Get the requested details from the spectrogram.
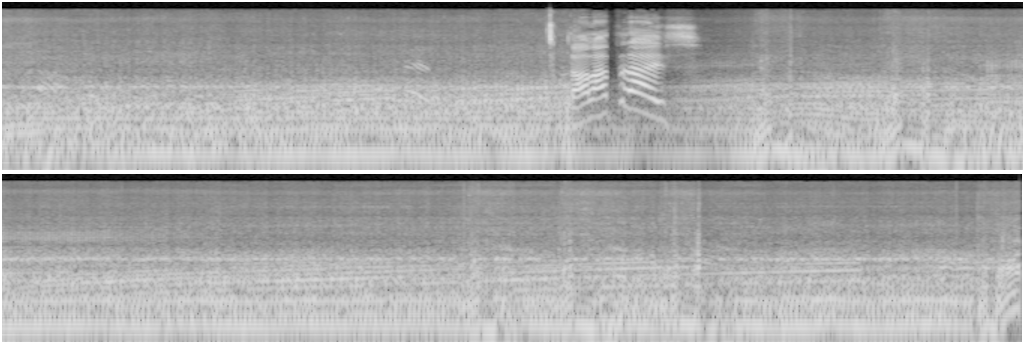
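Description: Motorcycle engines hum steadily close by.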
